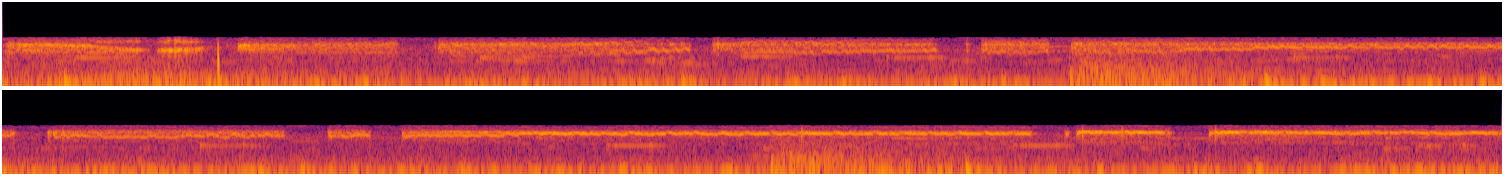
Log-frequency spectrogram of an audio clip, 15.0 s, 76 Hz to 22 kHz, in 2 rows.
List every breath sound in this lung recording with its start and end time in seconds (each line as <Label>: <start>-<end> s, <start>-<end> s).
Inhalation: 5.24-6.71 s, 11.32-12.59 s
Crackles: 5.24-6.71 s, 11.32-12.59 s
